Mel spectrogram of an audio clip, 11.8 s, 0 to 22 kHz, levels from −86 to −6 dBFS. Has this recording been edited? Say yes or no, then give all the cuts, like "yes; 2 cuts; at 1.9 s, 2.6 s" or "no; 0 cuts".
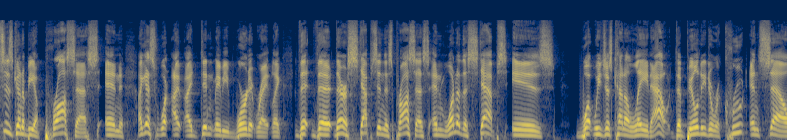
yes; 2 cuts; at 4.4 s, 8.4 s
